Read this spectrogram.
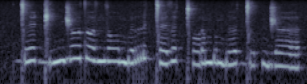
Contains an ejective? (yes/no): no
